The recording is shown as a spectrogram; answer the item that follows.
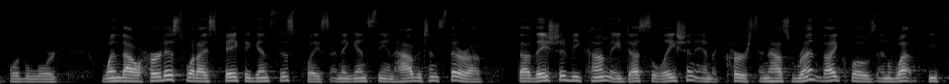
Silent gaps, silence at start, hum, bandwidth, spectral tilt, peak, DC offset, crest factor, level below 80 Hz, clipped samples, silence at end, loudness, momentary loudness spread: none; 0.1 s; none; 16 kHz; -6.5 dB/octave; -14 dBFS; under 0.1%; 18 dB; -82 dBFS; under 0.1%; 0.1 s; -33 LUFS; 9 LU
